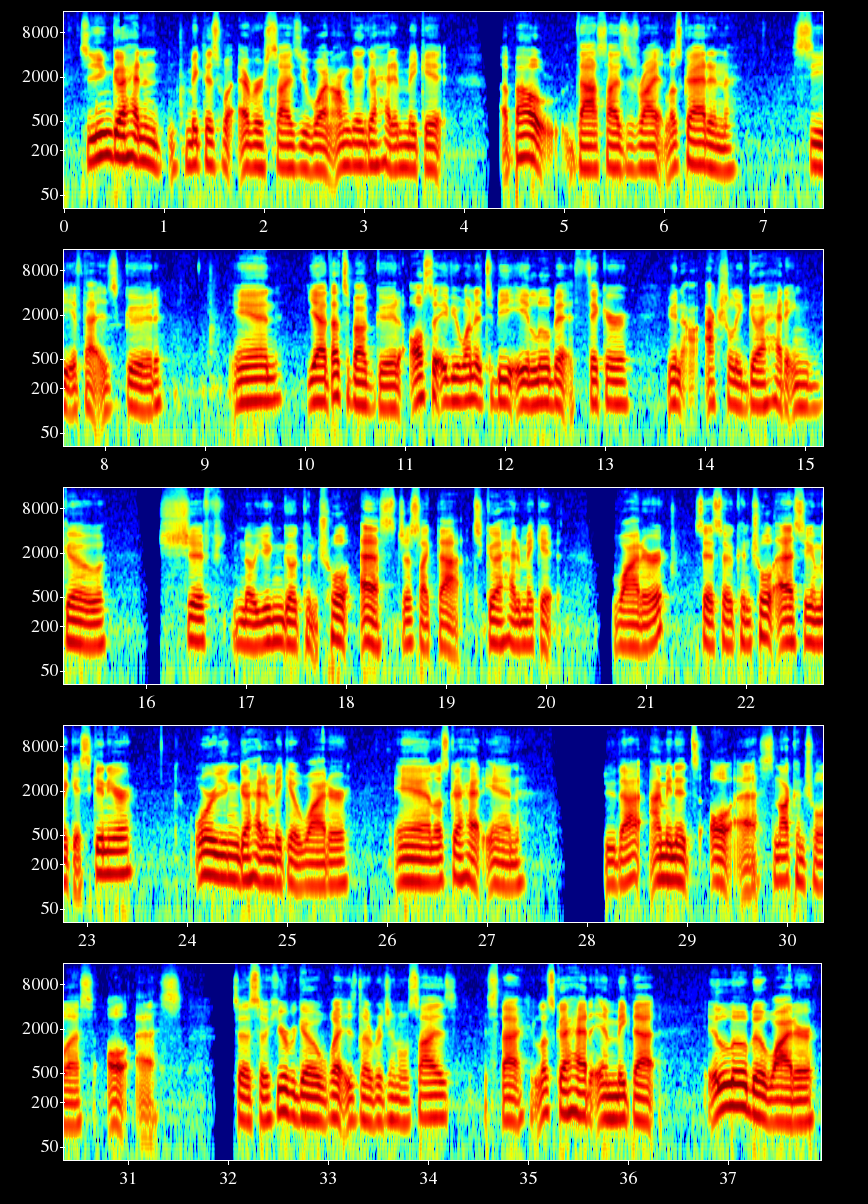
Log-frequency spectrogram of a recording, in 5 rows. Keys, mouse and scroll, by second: 0.1 click, 0.5-0.8 scroll up 1, 0.8 shift+middle click, 1.3-1.6 scroll up 3, 1.6 shift+middle click, 2.3 s, 3.3-5.3 middle drag, 5.3 click, 7.0 click, 8.1 middle click, 8.6 scroll up 1, 8.8 shift+middle click, 9.2-9.8 scroll up 5, 10.6 click, 11.8 click, 14.3 click, 15.0-17.3 shift+middle drag, 17.3 alt+s, 18.6 middle click, 19.5-20.2 scroll up 3, 19.9 middle click, 20.2 middle click, 20.6-21.1 scroll down 2, 21.1 ctrl+z, 22.3 alt+s, 26.2 ctrl+z, 29.9 alt+s, 33.2 ctrl+z, 33.6 middle click, 34.3 scroll up 1, 34.4-36.1 middle drag, 36.1 alt+s.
